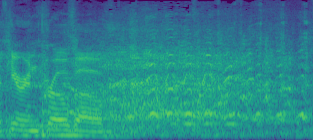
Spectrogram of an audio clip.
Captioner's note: audience laughing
